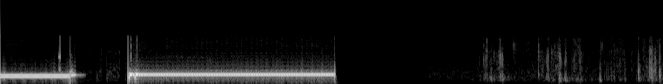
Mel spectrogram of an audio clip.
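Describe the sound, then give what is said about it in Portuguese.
Transfer tone on a bank phone call as it passes to quality control: a short steady beep, then a longer one of about two seconds, followed by silence and a few faint clicks. “eu vou transferir a ligação para o controle de qualidade, que dará continuidade à sua contratação”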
